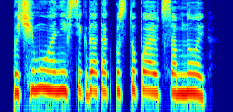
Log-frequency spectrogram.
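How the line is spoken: Sobbing. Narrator (Russian): рыдала

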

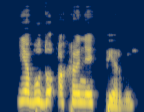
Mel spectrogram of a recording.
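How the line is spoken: Plain. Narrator (Russian): сказала Линга

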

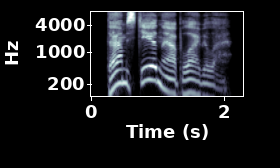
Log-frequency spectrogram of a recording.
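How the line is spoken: Sighing. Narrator (Russian): вздохнул Некс

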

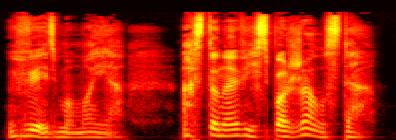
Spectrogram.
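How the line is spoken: Trembling, hoarse, agitated voice. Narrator (Russian): Его голос подрагивает и хрипнет еще сильнее, выдавая волнение

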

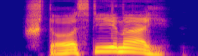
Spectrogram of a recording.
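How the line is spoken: Angry yell. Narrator (Russian): заорал на него Картер

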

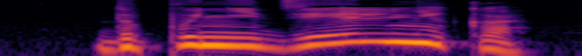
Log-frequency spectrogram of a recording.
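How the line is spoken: Puzzled shout. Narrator (Russian): крикнула ей озадаченная Олеся

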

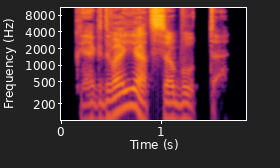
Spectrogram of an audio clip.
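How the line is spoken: Dejected sigh. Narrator (Russian): вздохнул Иванов понуро

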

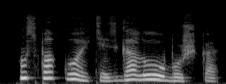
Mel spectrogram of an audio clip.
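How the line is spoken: Gentle. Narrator (Russian): ласково сказал Леонид Иосифович

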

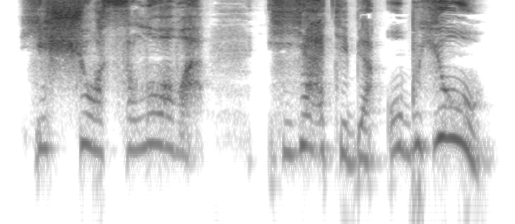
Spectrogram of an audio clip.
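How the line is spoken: Hissed into ear. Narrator (Russian): прошипела я ему в самое ухо

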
